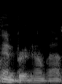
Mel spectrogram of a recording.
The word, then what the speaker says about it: San Bruno Mountain: San Bruno Mountain.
